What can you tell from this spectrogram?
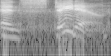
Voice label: "stay down", female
